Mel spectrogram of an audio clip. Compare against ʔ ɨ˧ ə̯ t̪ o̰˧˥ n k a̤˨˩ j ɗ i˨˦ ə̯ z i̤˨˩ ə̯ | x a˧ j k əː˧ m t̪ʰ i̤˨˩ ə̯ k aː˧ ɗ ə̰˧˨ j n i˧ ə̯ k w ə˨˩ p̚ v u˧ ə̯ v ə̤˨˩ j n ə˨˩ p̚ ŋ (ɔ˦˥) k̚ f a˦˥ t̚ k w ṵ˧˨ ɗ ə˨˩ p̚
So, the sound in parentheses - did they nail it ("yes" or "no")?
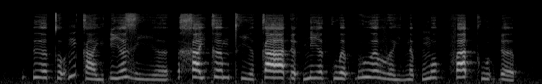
no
